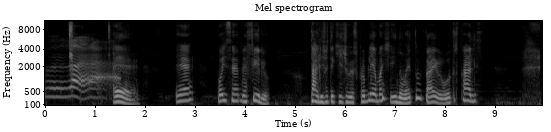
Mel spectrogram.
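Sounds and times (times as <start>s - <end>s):
baby boy babbling in sing-song coos: 0.0s - 1.5s
speech: 0.5s - 1.9s, 2.6s - 4.6s, 5.3s - 8.8s, 9.6s - 9.8s.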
